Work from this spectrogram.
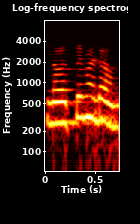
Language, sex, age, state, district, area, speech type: Hindi, female, 30-45, Uttar Pradesh, Azamgarh, rural, conversation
